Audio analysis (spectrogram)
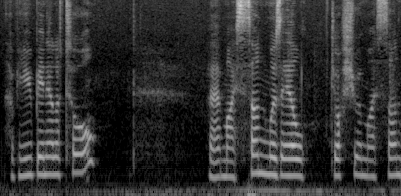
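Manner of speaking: ordinary talk, nothing marked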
